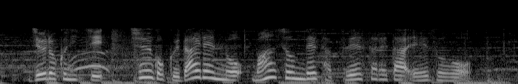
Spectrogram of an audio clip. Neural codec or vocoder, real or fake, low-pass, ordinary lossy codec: none; real; 5.4 kHz; Opus, 32 kbps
